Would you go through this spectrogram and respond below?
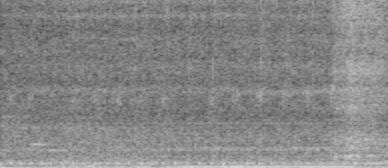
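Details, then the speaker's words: Chevy carbureted box truck "Big Blue", long sitting, just started after ether once fuel reached the carburetor boosters: low, uneven idle with a ragged undertone; running rough, cause not yet pinned down. "Yeah, I can see it in the boosters. It lives. And it sounds like crap."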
